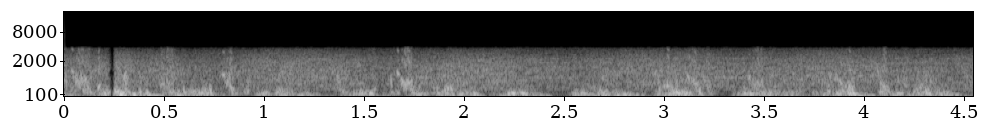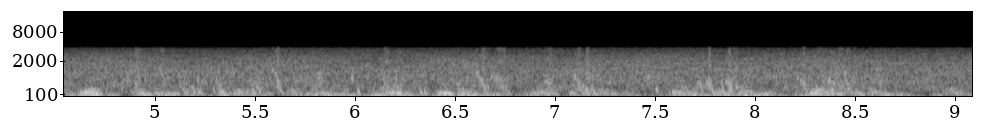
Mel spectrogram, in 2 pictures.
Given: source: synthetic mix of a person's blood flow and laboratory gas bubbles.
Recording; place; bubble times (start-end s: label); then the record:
Doppler ultrasound of blood flow; precordium
0.00-0.22 s: bubbles
0.24-0.30 s: bubbles
0.36-1.05 s: bubbles
1.34-2.10 s: bubbles
2.93-3.33 s: bubbles
3.37-4.46 s: bubbles
4.81-5.80 s: bubbles
5.92-6.39 s: bubbles
6.58-6.80 s: bubbles
6.91-7.29 s: bubbles
7.44-7.64 s: bubbles
7.67-8.00 s: bubbles
8.10-8.70 s: bubbles
From the record:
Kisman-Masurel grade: 332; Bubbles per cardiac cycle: rolling drumbeat, 9 or more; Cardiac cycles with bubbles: 50 to 99%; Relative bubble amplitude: moderate (0.250 to 0.450); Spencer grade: 3 (all of the cardiac periods contain showers or single bubble signals, but not dominating or overriding the cardiac motion signals); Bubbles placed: anywhere in the cardiac cycle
